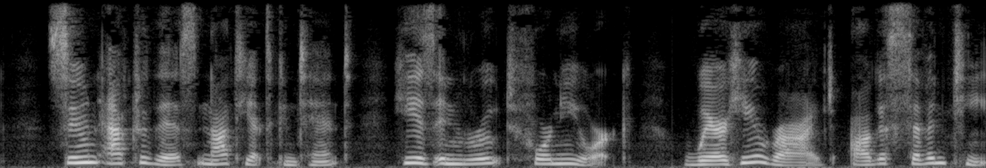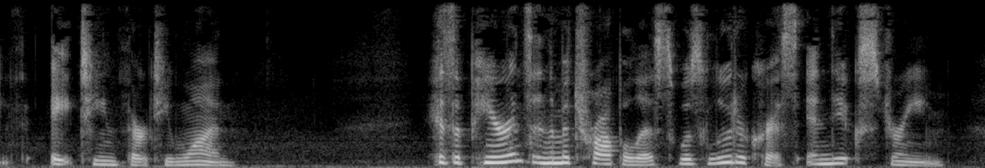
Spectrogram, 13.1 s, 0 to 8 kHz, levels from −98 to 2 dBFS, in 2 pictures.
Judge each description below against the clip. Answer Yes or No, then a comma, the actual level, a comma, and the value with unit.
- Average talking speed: No, slow, 130 wpm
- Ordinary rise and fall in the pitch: No, wide, 6.3 semitones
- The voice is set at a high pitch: Yes, high, 215 Hz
